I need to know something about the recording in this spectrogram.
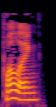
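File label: "pulling", British English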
